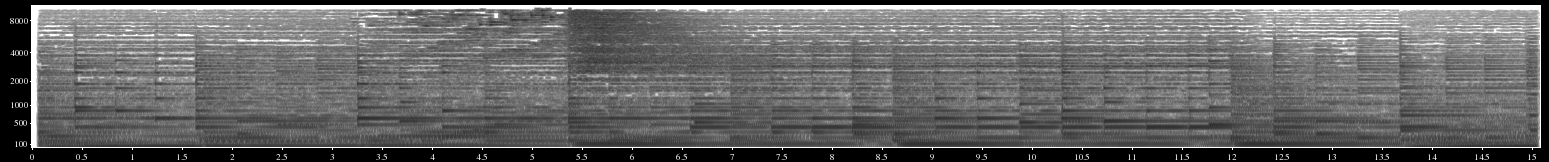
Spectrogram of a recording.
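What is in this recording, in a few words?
instrumental track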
